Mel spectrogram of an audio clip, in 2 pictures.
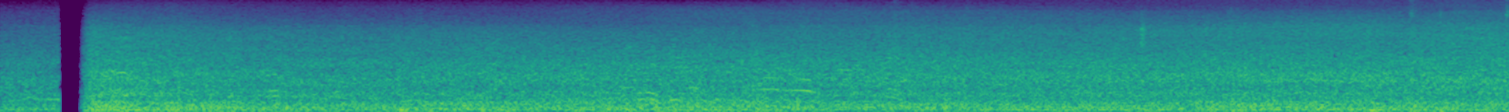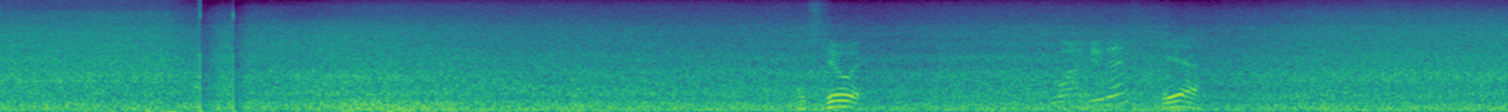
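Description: Whitewater rapids of a swollen, muddy river rushing steadily over rock ledges. A few short voices call out near the end.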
